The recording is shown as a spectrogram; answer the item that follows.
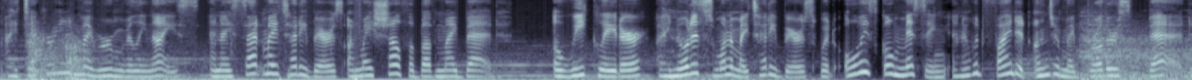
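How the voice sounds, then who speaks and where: A woman narrating a scary story in the first person. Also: a little high. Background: prominent background music.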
